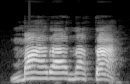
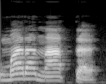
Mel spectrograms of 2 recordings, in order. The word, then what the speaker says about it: Maranata: do aramaico Eu Clamo maranat como dizem os católicos ou Maranata com a tônica na penúltima sílaba como dizem os protestantes nós católicos colocamos a tônica na última sílaba os protestantes na penúltima mas não importa somos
